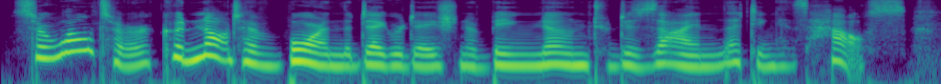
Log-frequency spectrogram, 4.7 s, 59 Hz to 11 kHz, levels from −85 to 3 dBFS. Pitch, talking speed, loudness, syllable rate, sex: 220 Hz, 205 wpm, -18 LUFS, 5.4 syllables/s, female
